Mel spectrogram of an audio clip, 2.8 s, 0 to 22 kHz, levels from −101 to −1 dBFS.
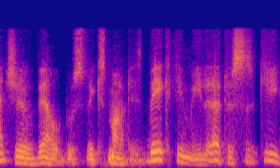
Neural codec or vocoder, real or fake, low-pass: codec, 16 kHz in and 24 kHz out, 0.4 kbps, LongCat-Audio-Codec, fine tuned four codebook decoder; fake; 10.8 kHz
